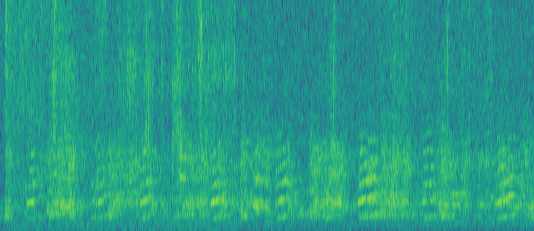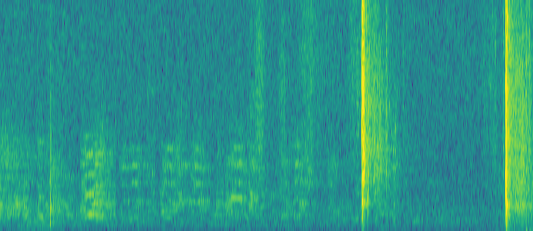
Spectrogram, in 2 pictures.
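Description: Axe splitting firewood on a wooden chopping stump: two sharp chops about a second and a half apart near the end. Before the chops, birds call over and over in the background.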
